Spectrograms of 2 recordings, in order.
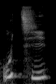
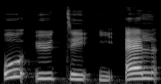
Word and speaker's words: outil: Now, outil means tool. You should write it this way, O-U-T-I-L, but don't pronounce the final L.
